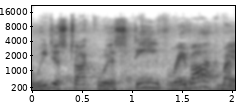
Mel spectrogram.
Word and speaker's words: Rehbock: We just talked with Steve Rehbock. Am I pronouncing that name right?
